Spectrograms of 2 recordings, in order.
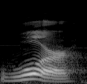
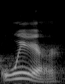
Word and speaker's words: were: Passa a ser you were. Perceba que a pronúncia é fechada. Were, não. Where? Where? Quer dizer onde?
